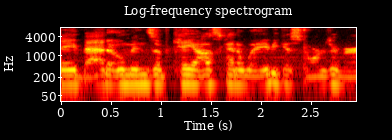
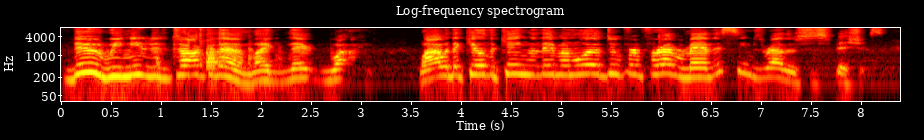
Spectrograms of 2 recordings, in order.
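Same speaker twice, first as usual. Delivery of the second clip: suspicious dude; 8 semitones higher than usual. Acted. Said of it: "Macduff's like".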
